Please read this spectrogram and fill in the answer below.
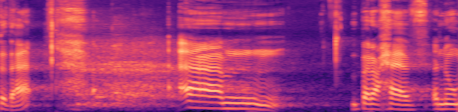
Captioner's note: audience laughs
